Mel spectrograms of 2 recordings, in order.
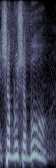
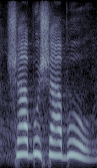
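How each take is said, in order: First: "shabu-shabu" said quickly, the wrong way; wrong pronunciation. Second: Slow, drawn-out "shabu-shabu"; correct pronunciation. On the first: Pastor showing the congregation the wrong term, quick mispronunciation. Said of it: "Kailangan tama yung term, hindi". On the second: Pastor correcting the term for the congregation, slow careful pronunciation. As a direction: stretch out each half of "shabu-shabu" deliberately. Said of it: "Kailangan tama yung term". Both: Shown as a demonstration.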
